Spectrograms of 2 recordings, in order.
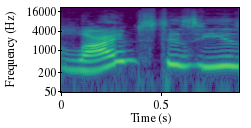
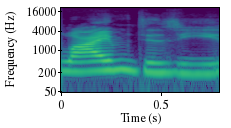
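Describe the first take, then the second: First: There is an s sound after Lyme. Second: There is no s sound after Lyme. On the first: The speaker calls it wrong. "I've been saying it wrong my entire life" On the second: The speaker calls it right.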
